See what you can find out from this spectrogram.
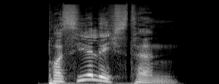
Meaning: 1. superlative degree of possierlich 2. inflection of possierlich: strong genitive masculine/neuter singular superlative degree
- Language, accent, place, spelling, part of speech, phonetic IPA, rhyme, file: German, Germany, Berlin, possierlichsten, adjective, [pɔˈsiːɐ̯lɪçstn̩], -iːɐ̯lɪçstn̩, De-possierlichsten.ogg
